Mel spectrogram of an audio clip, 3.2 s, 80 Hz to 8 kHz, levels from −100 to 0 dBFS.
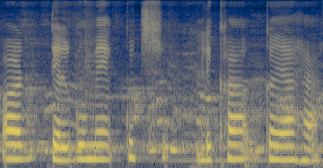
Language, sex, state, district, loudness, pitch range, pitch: Hindi, female, Bihar, Patna, -17 LUFS, 230-250 Hz, 245 Hz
